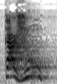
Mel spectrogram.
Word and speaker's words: caju: Caju. A sílaba tônica é o ju.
